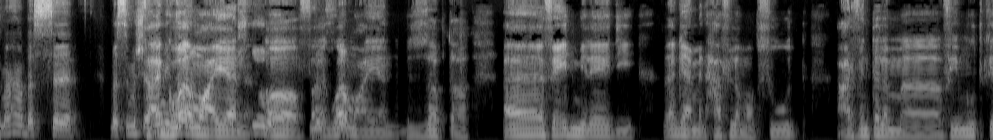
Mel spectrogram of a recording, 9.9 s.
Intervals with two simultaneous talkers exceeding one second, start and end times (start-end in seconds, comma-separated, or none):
1.4-3.6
